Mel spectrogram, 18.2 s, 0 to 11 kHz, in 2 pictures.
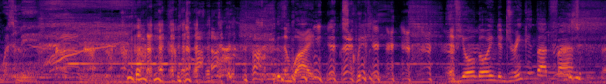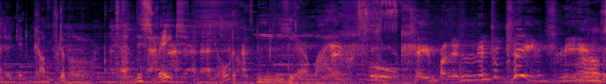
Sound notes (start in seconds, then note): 2.7 laughing; 5.2 sounds of coughing and laughing from across room; 14.5 laughing and coughing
